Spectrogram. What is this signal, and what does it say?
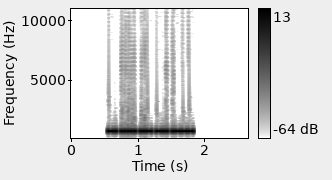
Morse code, heard as a keyed tone, about 50 wpm, 700 Hz. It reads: N5UDJ
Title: USA Call Signs - 5 Characters - 50wpm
